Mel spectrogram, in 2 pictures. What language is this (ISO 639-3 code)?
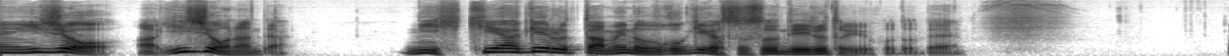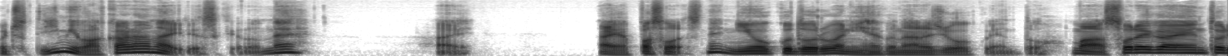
jpn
